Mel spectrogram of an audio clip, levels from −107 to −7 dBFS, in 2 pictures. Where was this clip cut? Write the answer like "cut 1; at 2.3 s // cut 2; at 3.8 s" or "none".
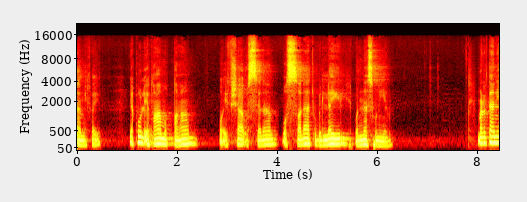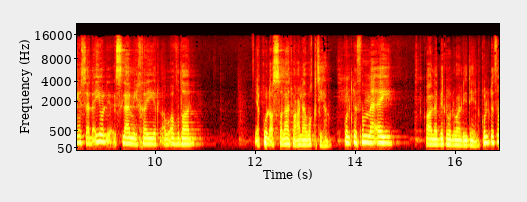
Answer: cut 1; at 4.0 s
